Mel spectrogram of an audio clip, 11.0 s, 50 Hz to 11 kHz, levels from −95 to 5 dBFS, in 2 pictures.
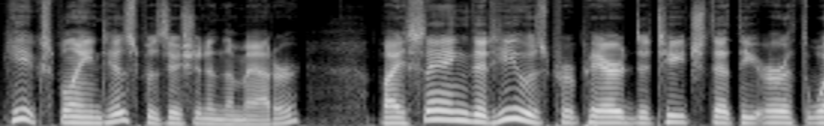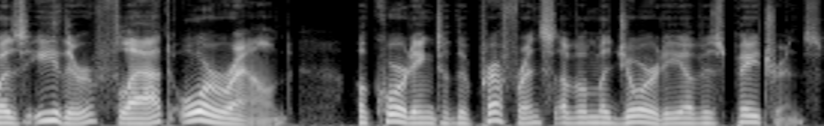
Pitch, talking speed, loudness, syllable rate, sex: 155 Hz, 180 wpm, -18 LUFS, 5.0 syllables/s, male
